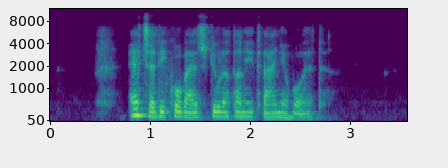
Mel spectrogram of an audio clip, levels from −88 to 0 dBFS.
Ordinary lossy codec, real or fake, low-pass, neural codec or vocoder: Opus, 24 kbps; fake; 7.2 kHz; codec, 16 kHz, 4 kbps, FunCodec, trained on LibriTTS, 50 frames a second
